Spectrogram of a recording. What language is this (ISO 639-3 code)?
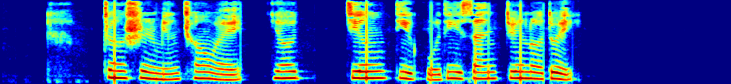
zho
